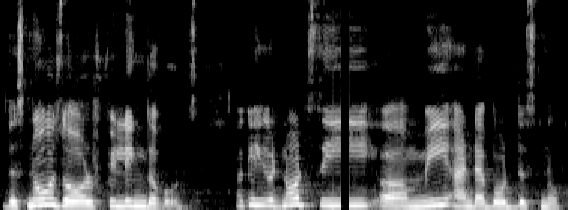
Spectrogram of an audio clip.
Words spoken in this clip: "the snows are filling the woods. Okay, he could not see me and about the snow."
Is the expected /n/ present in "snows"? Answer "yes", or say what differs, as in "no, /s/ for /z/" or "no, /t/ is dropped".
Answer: yes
